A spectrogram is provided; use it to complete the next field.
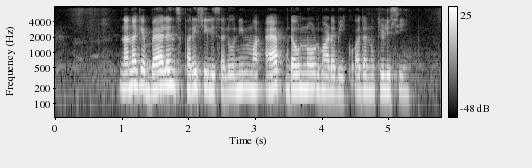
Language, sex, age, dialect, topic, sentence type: Kannada, female, 31-35, Coastal/Dakshin, banking, question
